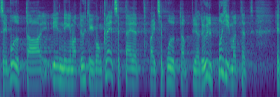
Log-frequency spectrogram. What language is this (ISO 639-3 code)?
est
